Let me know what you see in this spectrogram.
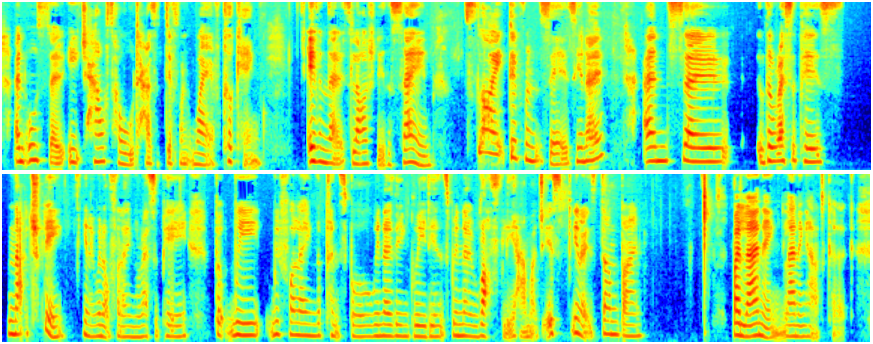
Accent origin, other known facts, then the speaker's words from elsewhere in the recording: London, United Kingdom; I was born and brought up in the U K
